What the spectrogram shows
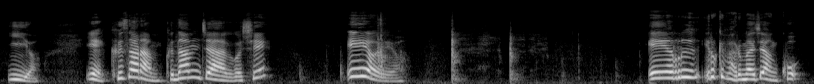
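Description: Lively-voiced woman teaching pronunciation. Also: a little high. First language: Korean. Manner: patient, repeats each word slowly for students. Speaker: German language teacher. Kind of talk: pronunciation lesson.

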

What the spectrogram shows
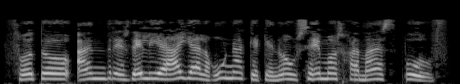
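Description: A woman reading a news article aloud in an even, measured way, as a news voice-over. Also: fairly high pitch, no echo. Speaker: news reader.

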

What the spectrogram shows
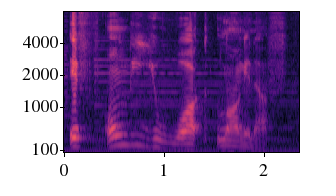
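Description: A man voicing a mad, grinning storybook cat, sly and teasing, with a drawn-out, swooping delivery. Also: mid-range voice, huge pitch swings, darkish tone, faint music behind, voice pushed up. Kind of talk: storybook character voice.

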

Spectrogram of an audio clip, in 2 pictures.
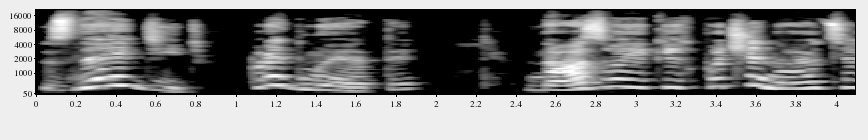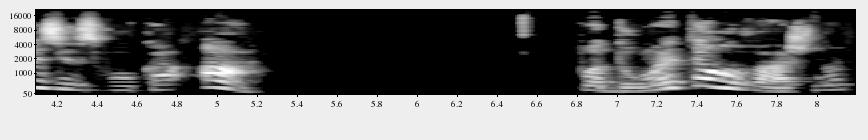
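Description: A woman kindergarten teacher giving a literacy lesson to young children, explaining patiently and clearly with many questions. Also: sits high, big pitch swings, slow.

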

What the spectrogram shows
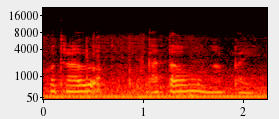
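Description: Late at night in a small bedroom, an idol livestreamer in her twenties talks playfully into a phone at arm's length, musing and slipping into soft murmurs. Her voice is high and steady in tone, fairly quick, with a faint hiss in the background.

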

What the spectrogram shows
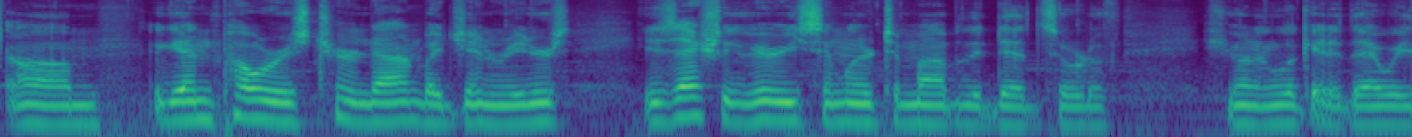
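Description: A man's voice: mid-range voice, a little mellow. A man giving a casual gaming commentary as a YouTuber, rambling and repeating himself with lots of ums and uhs. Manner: says he is talking fast to keep it short.

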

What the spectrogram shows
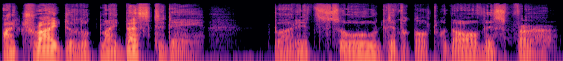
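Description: Gentle male beast prince, very deep husky rumble, slow bashful delivery, dry studio sound. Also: expressive, dry recording, heavily acted. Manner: halting, bashful, gentle, with hesitant fillers. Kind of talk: game voice clips.

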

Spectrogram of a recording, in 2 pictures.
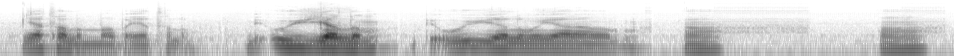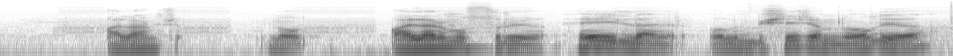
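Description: A young man doing casual horror game commentary, joking and mumbling, then yelling in panic. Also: mid-range voice. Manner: jokey, swings from mumbling to loud panicked yelling. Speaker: gaming streamer.

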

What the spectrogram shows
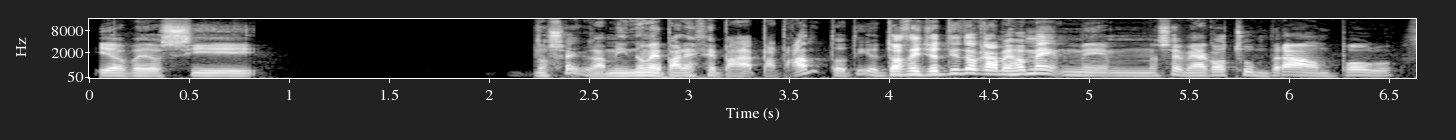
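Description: Talking fast and animatedly in a mid-range voice, a Spanish streamer from Spain chats casually. His stories ramble on and are full of profanity.

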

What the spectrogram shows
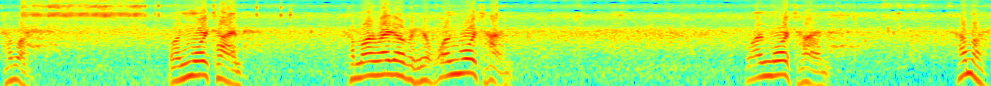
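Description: Out on a wooded river, a man filming himself fishing mutters encouragement and exclamations to himself. His gravelly voice is fairly high and animated, and the rushing water behind him makes the outdoor audio noisy.

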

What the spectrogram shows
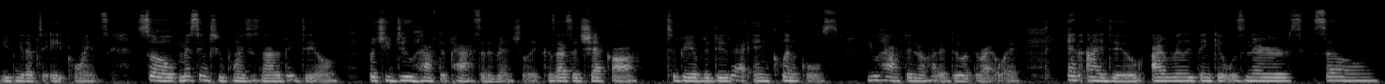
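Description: Sitting indoors in her bedroom, a woman in her 20s who vlogs about nursing school talks through her day and reassures herself, her hands moving as she speaks. Her voice is deep, gravelly, and husky.

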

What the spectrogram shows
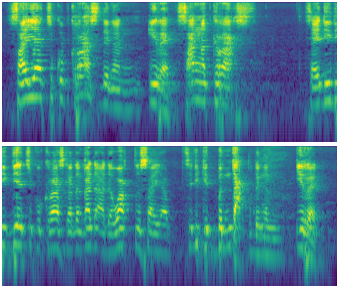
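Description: A man with a Kupang Malay accent, preaching a sermon and telling stories, rising to emphatic bursts and dropping low. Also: darkish tone. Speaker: pastor.

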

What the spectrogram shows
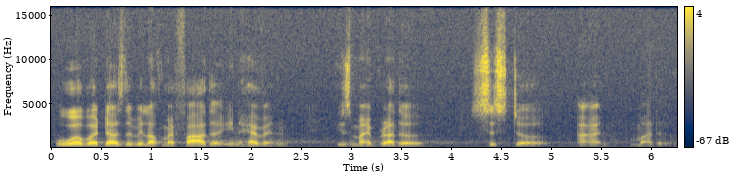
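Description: Priest, gravelly, measured phrases, cathedral echo in a large church with soft background hiss. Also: male voice, medium pitch. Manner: measured, delivered in short phrases with pauses. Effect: cathedral echo, long church reverb. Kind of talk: Mass gospel reading and homily. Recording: reverberant church hall, faint background noise.

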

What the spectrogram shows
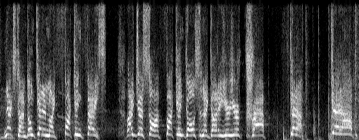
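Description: An actor playing a volatile, violent male criminal in a video game cutscene, swinging from menacing whispers to shouting rage. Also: high-pitched, very animated, normal speed, slight background noise, heavily acted. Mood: raging.

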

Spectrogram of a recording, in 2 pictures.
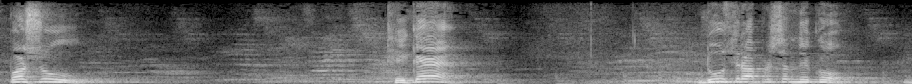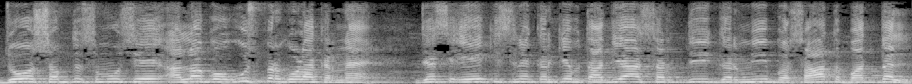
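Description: A man teaching a children's class, patiently going through worksheet questions, asking the pupils and answering himself. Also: extremely high pitch. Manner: spells out words syllable by syllable. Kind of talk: classroom lesson explaining a worksheet.

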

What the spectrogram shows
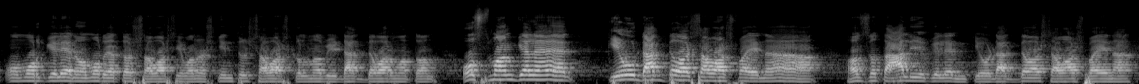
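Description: A man preacher from Bangladesh telling a religious story in a sermon, swinging between hushed low narration and raised, shouted appeals. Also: steady tone, moderate pace. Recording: echoey amplified hall.

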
